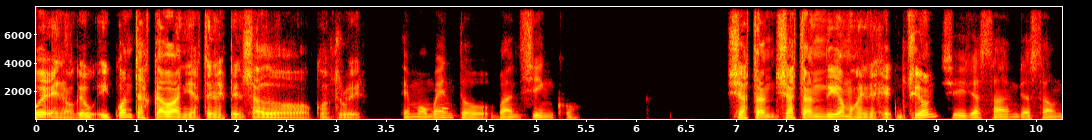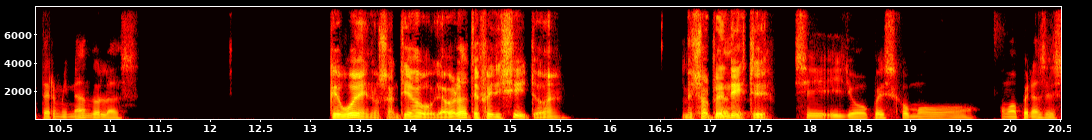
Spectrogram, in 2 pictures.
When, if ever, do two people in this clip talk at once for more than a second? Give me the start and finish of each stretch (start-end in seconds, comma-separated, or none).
none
